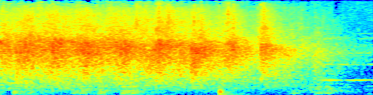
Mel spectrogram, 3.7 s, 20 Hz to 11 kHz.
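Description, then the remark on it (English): A crowd claps steadily, a dense wash of many hands with no gaps, sustained throughout before easing slightly toward the end; the applause is for E-Tank of Cady Street County, which is celebrating 5 years. “They could not be here today, but let's give them a round of applause anyway.”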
